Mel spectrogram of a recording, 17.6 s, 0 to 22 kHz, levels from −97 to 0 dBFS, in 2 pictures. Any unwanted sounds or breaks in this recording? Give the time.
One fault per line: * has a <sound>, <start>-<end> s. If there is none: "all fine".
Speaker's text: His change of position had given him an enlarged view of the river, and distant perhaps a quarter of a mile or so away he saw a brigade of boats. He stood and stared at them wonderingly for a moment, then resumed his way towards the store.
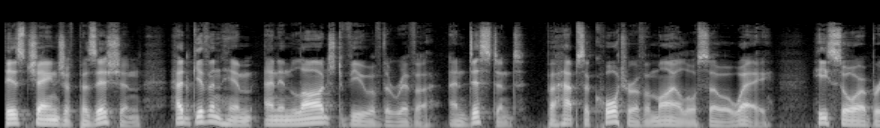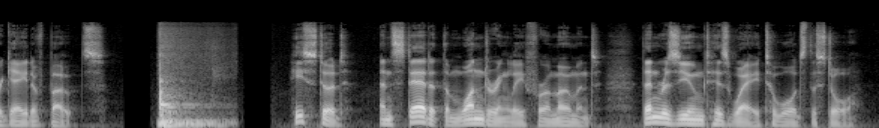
* has a thud, 10.4-11.2 s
